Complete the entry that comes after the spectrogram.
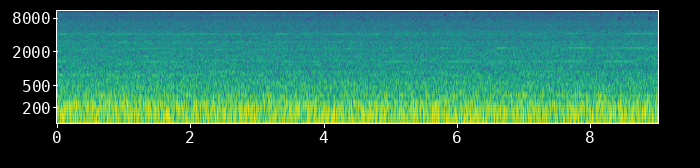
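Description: Airliner jet engines in Microsoft Flight Simulator 2020 hold a steady, dense roar at cruise altitude, a constant broadband rush with no pauses and no voices.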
